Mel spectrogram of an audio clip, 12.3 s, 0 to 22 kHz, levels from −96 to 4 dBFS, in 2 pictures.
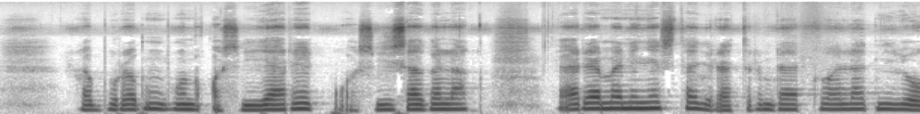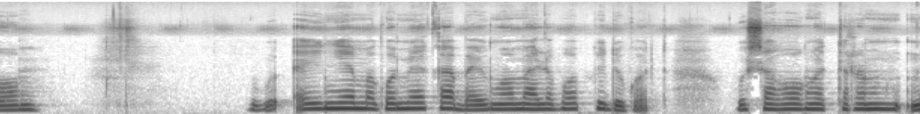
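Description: Nothing in the recording stands out as a technical fault, so there's nothing here to flag.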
